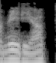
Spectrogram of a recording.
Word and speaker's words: MELIA: なんか、まあ、日本人の方なんですけど、まあ、そういう通称というか、なんか、 MELIA とかで、まあ、メリアって読むような、はい。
